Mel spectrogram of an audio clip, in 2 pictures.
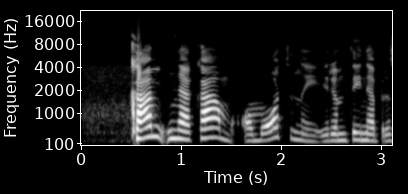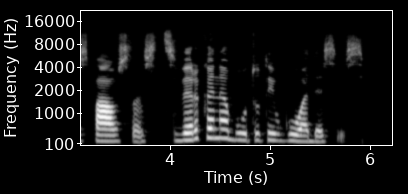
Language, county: Lithuanian, Klaipėda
